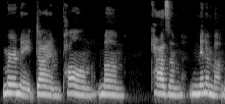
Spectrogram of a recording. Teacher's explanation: that velopharyngeal port here is open so that airflow is coming up and out the nasal cavity. Okay, that's the key point there, differentiating that M from the B.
